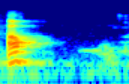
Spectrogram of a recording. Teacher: کچھ حروف ایسے ہیں جن میں آواز سانس کے بند ہونے کی کیفیت بالکل صاف سمجھ آتی ہے، جیسے قاف ہم پڑھیں، قاف میں اق بالکل بند ہے، سانس بالکل بند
